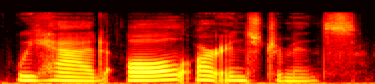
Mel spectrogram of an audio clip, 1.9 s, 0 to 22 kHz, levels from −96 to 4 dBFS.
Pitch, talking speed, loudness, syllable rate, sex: 190 Hz, 160 wpm, -16 LUFS, 4.4 syllables/s, female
